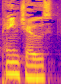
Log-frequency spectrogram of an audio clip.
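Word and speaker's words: Pancho's: but the OG ponchos or panchos, how is it pronounced? – Well, you fellas, being from the liberal northeast northlands, whatever you call them mm-hmm. up there, you Yankees, we call it panchos.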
